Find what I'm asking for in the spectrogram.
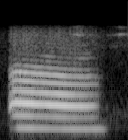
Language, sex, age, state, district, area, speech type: Dogri, female, 18-30, Jammu and Kashmir, Reasi, rural, conversation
